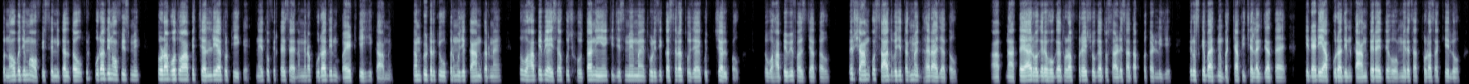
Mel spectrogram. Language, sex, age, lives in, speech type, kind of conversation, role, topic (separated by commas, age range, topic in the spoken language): Hindi, male, 35-39, India, conversation, advice, user, मैं अपने लक्ष्य कैसे स्पष्ट करूँ और प्राथमिकताएँ कैसे तय करूँ?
